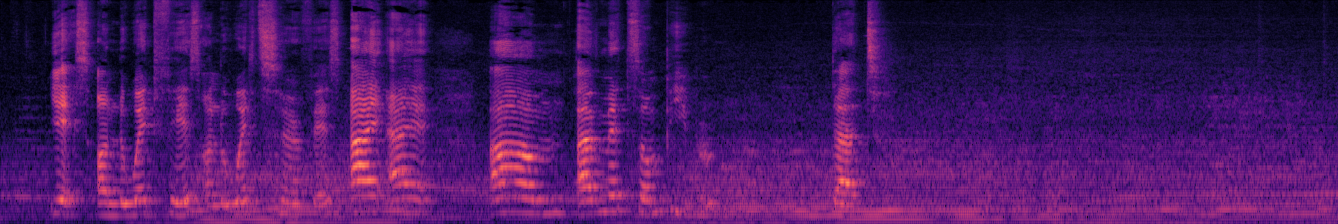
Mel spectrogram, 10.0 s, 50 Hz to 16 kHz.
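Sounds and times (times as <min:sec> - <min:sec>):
vehicle engine droning: 0:00.0 - 0:10.0.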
